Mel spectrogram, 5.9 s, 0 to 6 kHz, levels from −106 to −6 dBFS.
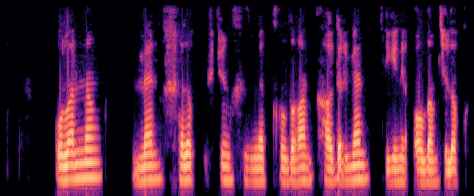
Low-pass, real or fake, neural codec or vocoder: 5.4 kHz; real; none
